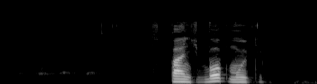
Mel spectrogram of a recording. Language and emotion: Russian, neutral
